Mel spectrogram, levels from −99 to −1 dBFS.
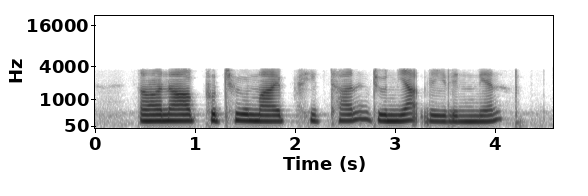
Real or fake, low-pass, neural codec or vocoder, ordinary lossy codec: fake; 3.6 kHz; codec, 16 kHz, 1 kbps, FunCodec, trained on LibriTTS, 50 frames a second; none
